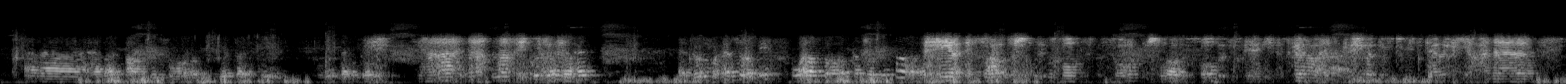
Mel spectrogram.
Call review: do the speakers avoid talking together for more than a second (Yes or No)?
No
